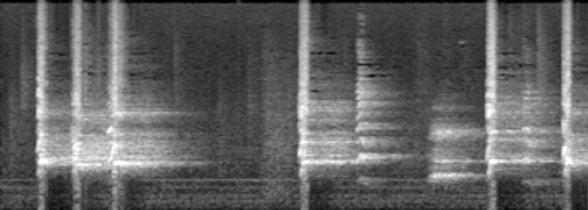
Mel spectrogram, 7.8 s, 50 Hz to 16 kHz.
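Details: Dog barking on 7 November 2016: bursts of sharp barks, three in quick succession, then single barks after pauses, with ringing, tonal echoes trailing each burst.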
